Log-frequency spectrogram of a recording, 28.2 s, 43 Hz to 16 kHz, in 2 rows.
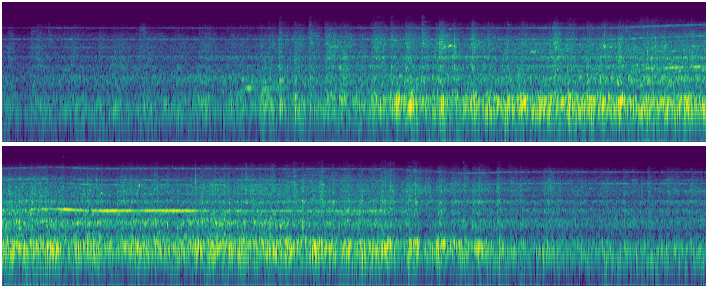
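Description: Amtrak F40PH diesel locomotive and its train passing close, wheels clicking over rail joints. A high whine rises in pitch near the middle, holds, and drops away a few seconds later.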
